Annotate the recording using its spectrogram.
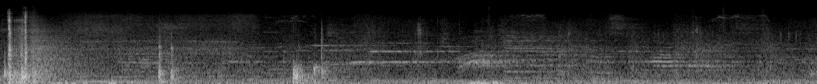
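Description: Background music, with a few dull thumps and knocks from someone climbing out of a car with the door open. The loudest knock comes right at the start, a smaller one about a second and a half in, and another about three seconds in.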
